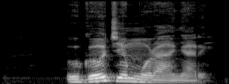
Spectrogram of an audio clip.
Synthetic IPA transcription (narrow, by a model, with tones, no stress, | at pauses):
u˨ɡo˦t͡ʃe˦m̩˦mʊ˨ɾa˨a˨ɲa˨ɾɪ̰˨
